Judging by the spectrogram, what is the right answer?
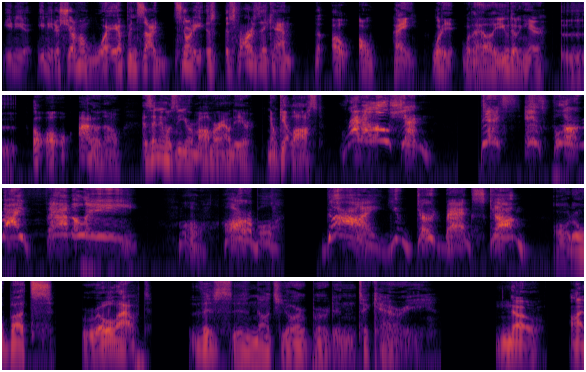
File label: Impressions Sound a Likes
